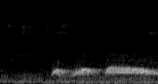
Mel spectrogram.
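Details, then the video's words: Young lure spotted dove calling loudly: three low, mellow coos in quick succession, the last drawn out and longest, with quiet background hiss. "Tekukur Pikat gacor anakan Berbunyi Memanggil"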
